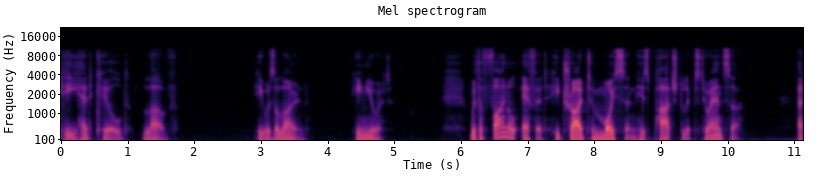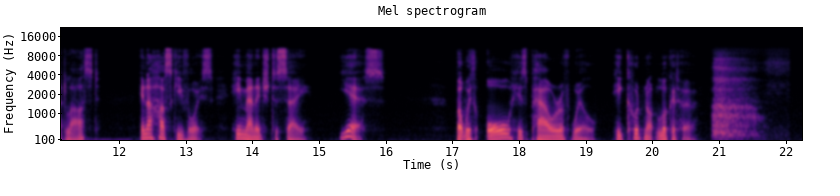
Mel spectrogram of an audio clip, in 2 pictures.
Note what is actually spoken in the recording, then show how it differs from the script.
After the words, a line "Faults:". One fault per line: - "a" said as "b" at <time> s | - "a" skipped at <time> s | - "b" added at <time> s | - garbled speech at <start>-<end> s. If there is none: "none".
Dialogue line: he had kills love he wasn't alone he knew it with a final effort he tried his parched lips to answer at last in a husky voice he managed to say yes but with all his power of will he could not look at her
he had killed love he was alone he knew it with a final effort he tried to moisten his parched lips to answer at last in a husky voice he managed to say yes but with all his power of will he could not look at her
Faults:
- "kills" said as "killed" at 0.5 s
- "wasn't" said as "was" at 3.0 s
- "to moisten" added at 7.9 s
